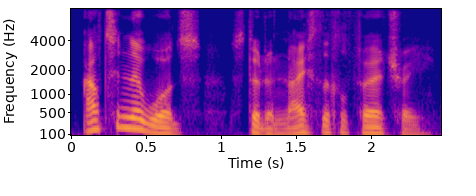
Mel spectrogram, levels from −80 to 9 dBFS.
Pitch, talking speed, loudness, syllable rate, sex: 115 Hz, 245 wpm, -19 LUFS, 5.2 syllables/s, male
